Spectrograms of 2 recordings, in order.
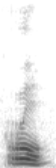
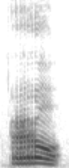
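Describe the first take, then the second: First: The r sound is a single tap without vibration. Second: The r sound is trilled with a vibrating tongue. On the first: The speaker calls it right. "cara mengucapkannya tidak sampai bergetar" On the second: The speaker calls it wrong. "Jangan ro, jangan seperti itu ya"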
